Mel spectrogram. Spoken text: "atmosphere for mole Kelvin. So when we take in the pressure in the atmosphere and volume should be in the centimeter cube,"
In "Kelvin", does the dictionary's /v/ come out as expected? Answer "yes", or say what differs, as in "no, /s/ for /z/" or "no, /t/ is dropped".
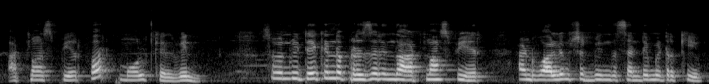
yes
